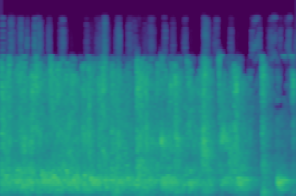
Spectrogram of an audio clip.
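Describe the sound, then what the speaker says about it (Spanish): An audience breaks into sustained applause for a speaker at an academic law lecture, with dense, even clapping that thins slightly toward the end. "por favor un fuerte aplauso para el doctor Martín Hurtado Reyes"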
